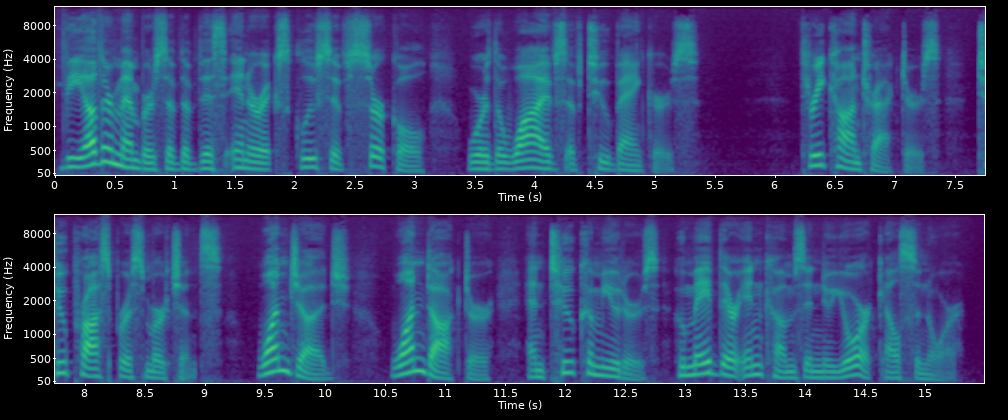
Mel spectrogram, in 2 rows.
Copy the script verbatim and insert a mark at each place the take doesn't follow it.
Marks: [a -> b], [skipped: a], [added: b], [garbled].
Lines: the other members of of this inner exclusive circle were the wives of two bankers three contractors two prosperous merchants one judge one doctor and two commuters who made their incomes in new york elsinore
the other members of of this inner exclusive circle were the wives of two bankers three contractors two prosperous merchants one judge one doctor and two commuters who made their incomes in new york elsinore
